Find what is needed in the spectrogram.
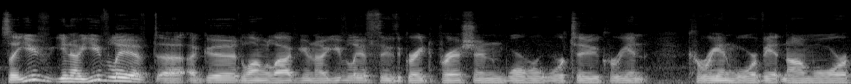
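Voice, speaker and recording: Pitch varies in an ordinary way as the speaker goes along fairly slowly. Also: man. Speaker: local history interviewer. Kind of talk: interviewer questions.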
